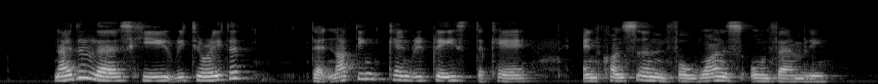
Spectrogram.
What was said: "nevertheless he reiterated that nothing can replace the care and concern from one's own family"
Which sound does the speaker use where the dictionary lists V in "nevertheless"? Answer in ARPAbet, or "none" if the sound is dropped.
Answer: none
